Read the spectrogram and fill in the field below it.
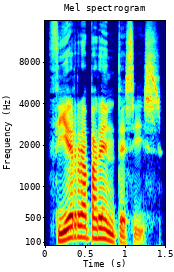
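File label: "CERRAR PARENTESIS", Spanish; mekanta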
